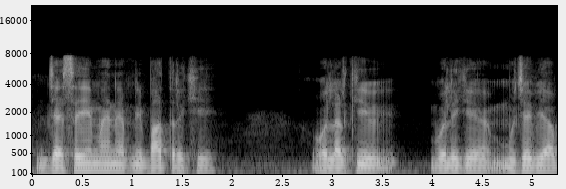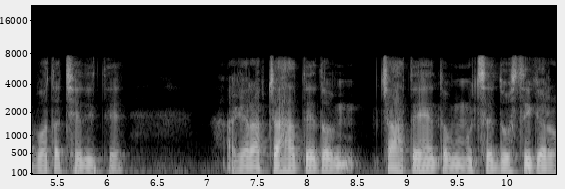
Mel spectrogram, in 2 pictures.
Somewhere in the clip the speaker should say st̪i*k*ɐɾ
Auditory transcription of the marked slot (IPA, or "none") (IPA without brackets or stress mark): k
